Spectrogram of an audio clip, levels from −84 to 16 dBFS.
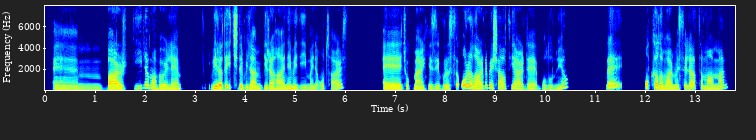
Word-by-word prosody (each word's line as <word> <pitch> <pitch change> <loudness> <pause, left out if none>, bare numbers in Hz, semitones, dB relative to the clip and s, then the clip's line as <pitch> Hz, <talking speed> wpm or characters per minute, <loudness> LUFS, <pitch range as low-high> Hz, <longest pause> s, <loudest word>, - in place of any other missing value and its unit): emm, 150 -2 -5
bar 175 -1 +5 0.2
değil 225 +7 -5
ama, 220 -7 0
böyle, 185 0 0 0.6
bira 185 -2 +5
da - - +3
içilebilen 160 -3 0
birahane 185 +1 +2
mi 175 -6 -1
diyeyim? 150 -1 -7
Hani, 150 +1 -4
o 175 - -6
tarz. 205 - -5 0.7
Eee, 185 -1 +3
çok 220 0 -6
merkezi 170 +6 -1
burası. 160 -1 -3
Oralarda 250 -2 +4
5-6 225 -2 0
yerde 200 -1 -1
bulunuyor 180 - -5 0.8
ve - - +1 0.4
o 255 - +4
kalamar 195 -9 +3
mesela 180 +8 0
tamamen 215 - -2
185 Hz, 115 wpm, -22 LUFS, 160-210 Hz, 0.8 s, bar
